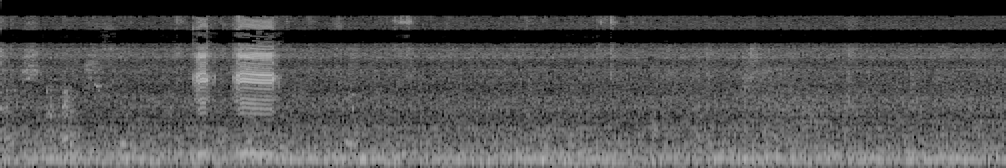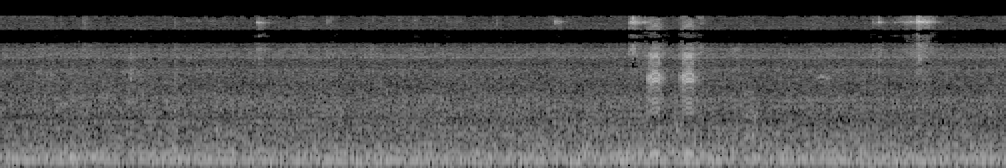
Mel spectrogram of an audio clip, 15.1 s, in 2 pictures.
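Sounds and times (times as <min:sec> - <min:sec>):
train rumbling inside carriage: 0:00.0 - 0:15.0.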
